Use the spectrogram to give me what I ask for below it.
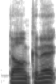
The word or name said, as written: Dalton Knecht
